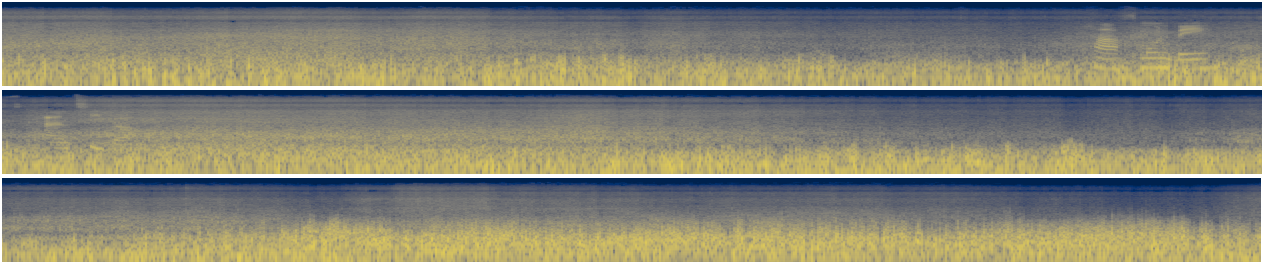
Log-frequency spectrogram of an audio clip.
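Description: Wind gusts and rumbles into the microphone outdoors.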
